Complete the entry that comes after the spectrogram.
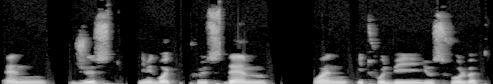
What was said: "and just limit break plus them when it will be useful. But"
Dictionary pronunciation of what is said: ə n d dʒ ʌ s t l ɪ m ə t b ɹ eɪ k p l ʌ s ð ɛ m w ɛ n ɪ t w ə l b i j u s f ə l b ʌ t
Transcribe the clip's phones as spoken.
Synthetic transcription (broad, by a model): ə n dʒ ʌ s t l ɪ m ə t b eɪ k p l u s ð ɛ m w ɛ n ɪ t w ə l b i j u s f ə l b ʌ t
